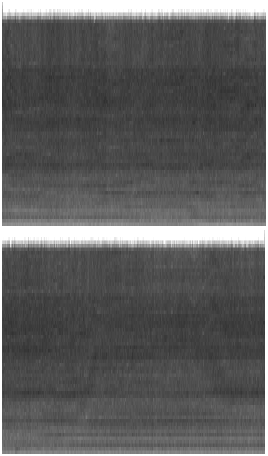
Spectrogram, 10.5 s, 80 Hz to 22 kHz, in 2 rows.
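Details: BMW Z3 1.9 engine running, cold or warm: intermittent thin, steady high-pitched squeal; AC and fan belt tensioners, brake pads and rotors already replaced without change; source unknown.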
